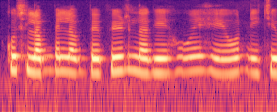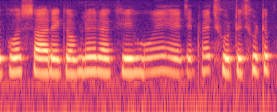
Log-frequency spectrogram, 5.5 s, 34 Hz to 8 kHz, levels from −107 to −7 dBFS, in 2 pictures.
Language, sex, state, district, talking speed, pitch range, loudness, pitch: Hindi, female, Bihar, Vaishali, 215 wpm, 230-250 Hz, -16 LUFS, 235 Hz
